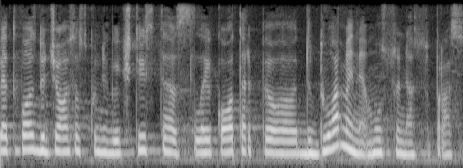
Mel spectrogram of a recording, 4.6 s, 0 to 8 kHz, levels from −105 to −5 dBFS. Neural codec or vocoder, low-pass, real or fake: codec, 16 kHz in and 24 kHz out, 2.2 kbps, FireRedTTS-2 codec; 7.2 kHz; fake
